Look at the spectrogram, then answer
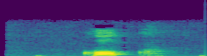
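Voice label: "кок" Komi, female; audio dict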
